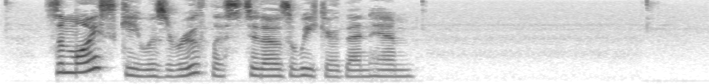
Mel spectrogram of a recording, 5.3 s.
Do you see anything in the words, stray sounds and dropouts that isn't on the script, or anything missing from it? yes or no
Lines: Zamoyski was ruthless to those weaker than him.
no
